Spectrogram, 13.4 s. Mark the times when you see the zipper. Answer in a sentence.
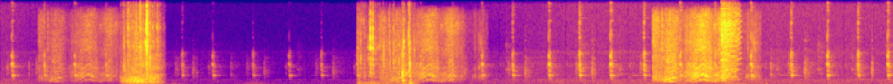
The zipper can be heard from 0.6 to 2.0 s, from 5.7 to 7.3 s and from 9.8 to 11.4 s.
